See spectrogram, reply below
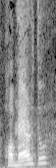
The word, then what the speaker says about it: Roberto: Herberto? – Your R's, you say it like a H, no? – No, but why'd you say Herberto? O doesn't become an E. Roberto Firmino.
